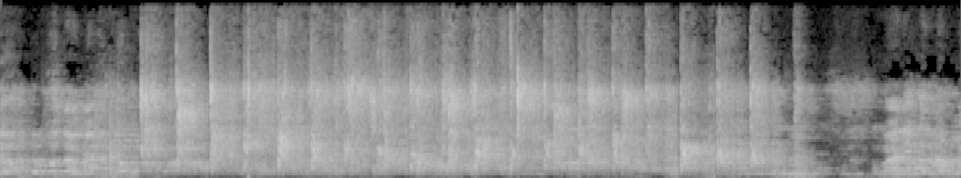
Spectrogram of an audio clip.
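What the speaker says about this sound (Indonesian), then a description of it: "yuk tepuk tangan untuk kelompok" Schoolchildren in a primary classroom clap for a group after its presentation, a dense run of close, sharp hand claps with young voices chattering underneath, briefly thinning near the end before picking up again.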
